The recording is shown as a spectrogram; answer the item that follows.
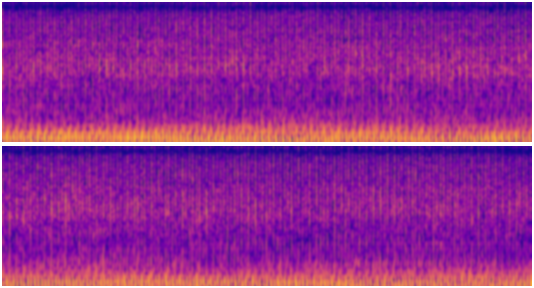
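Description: Garden tractor engine running at a steady speed, with an even, rapid low beat and no revving.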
